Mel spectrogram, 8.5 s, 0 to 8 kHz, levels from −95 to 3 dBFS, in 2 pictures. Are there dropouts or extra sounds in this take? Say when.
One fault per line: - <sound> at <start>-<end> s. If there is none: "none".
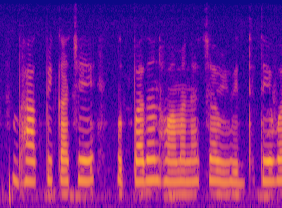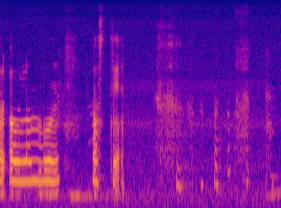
- laugh at 6.5-8.1 s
